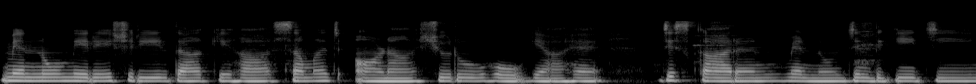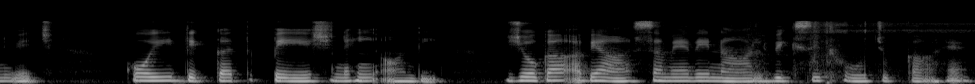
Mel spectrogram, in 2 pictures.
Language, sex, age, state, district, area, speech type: Punjabi, female, 45-60, Punjab, Ludhiana, rural, spontaneous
